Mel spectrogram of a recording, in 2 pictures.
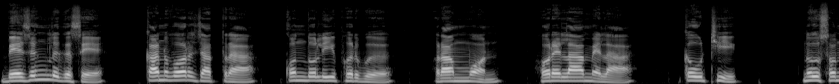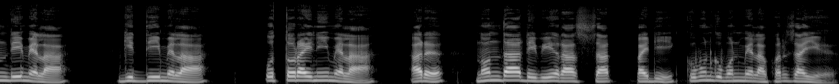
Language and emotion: Bodo, neutral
